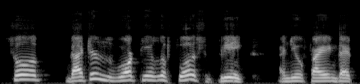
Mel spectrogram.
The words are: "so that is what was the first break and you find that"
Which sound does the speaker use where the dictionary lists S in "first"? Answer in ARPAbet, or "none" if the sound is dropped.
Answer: S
